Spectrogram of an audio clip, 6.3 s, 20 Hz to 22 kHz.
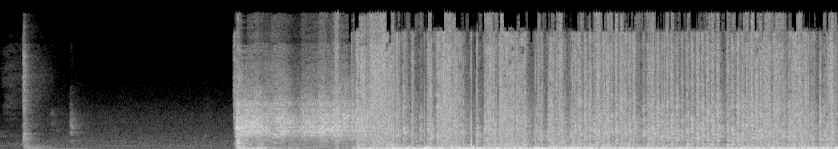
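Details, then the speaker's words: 1955 Chevrolet truck with straight manifolds, cranked after fuel was added: a steady, even cranking rhythm of about four beats a second that never fires, despite 60 lb of oil pressure. Cranks but won't start; not picking up fuel, float possibly stuck. "We ain't picking up no fuel yet, boy. Float might be stuck."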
